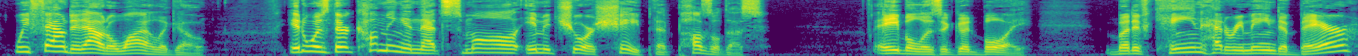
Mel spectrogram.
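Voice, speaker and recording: Man playing a bemused first man, animated. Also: a little high, no echo, studio quality. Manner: deliberate, puzzled, expressive. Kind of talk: audio play diary monologue, dry comedy.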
